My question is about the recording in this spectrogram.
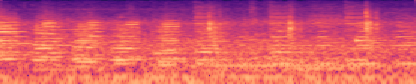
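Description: Marching band playing its field show: brass and winds holding sustained chords, with sharp percussion strikes coming in from about a second in.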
